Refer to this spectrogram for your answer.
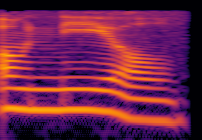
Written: O'Neill

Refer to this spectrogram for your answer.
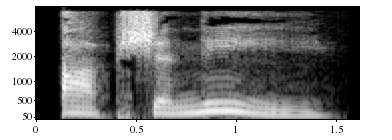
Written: optionee

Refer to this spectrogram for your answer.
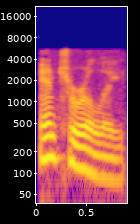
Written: enterally

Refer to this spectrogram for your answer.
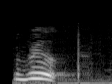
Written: roop

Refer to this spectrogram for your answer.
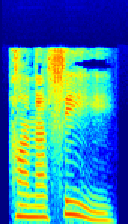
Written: hanasi

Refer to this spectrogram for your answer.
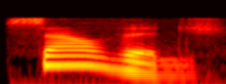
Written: salvage

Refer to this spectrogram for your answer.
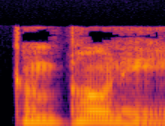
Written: compony

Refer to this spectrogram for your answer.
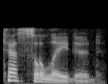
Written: tessellated

